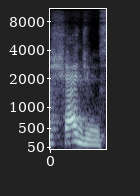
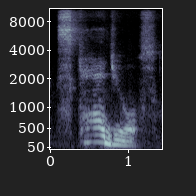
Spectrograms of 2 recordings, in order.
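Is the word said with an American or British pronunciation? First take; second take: British; American. First: It is said with a British pronunciation. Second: It is said with an American pronunciation. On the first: "O inglês britânico fala schedules" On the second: "em inglês americano são schedules"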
